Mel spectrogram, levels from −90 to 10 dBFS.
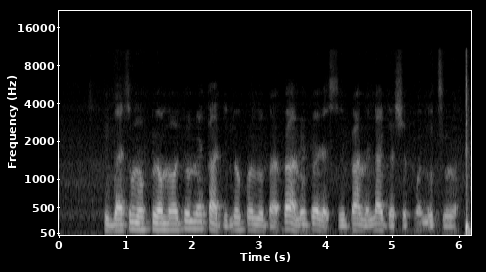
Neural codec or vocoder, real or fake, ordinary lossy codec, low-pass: autoencoder, 48 kHz, 32 numbers a frame, DAC-VAE, trained on Japanese speech; fake; none; 10.8 kHz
